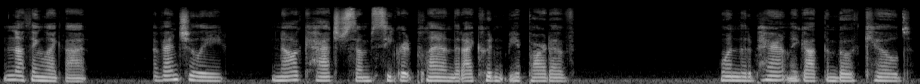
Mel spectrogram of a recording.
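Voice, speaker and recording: A woman playing a cheeky, warm-hearted young alien ex-thief in a video game, speaking in a casual, candid, slangy way. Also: lowish voice, fairly even intonation, a little slow, long pauses. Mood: wistful. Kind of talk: video game dialogue acting.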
